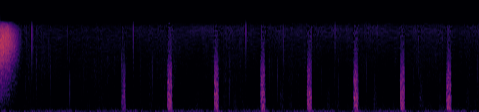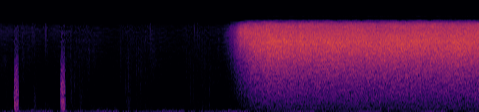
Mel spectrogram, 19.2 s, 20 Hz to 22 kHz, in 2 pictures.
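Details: Simulated tinnitus made on an electronic music synthesizer, from 1970s RNID London research, representing the continuous head noise of patients with moderate to very loud tinnitus.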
